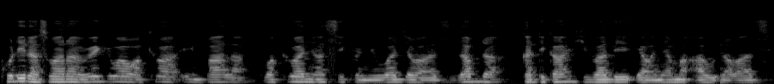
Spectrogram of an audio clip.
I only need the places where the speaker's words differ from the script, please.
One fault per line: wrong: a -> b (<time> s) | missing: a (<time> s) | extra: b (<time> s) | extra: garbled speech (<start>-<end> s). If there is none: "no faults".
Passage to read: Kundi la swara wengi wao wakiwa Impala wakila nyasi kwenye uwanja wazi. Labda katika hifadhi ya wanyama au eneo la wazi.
missing: eneo (7.2 s)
